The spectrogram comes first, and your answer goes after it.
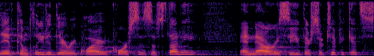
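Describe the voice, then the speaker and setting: With fairly even intonation and a moderate pace, a woman talks while noticeable background noise is present. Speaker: university leader addressing graduates. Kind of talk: ceremonial speech. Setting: convocation ceremony with audience.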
